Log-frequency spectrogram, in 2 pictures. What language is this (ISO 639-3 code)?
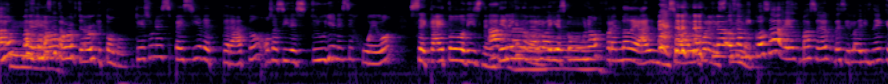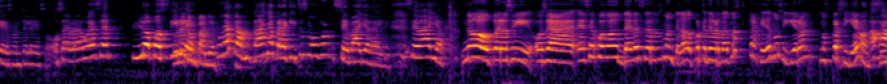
spa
